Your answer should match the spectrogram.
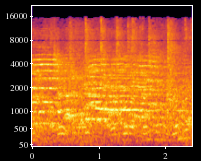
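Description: High-pitched shouting from a fencer, with held, drawn-out cries over the steady noise of an arena crowd and other overlapping voices.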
